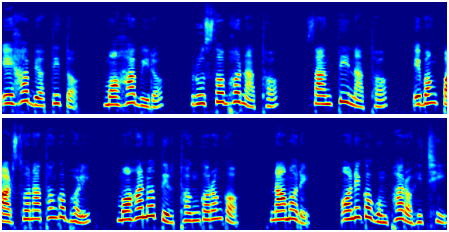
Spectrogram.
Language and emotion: Odia, neutral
